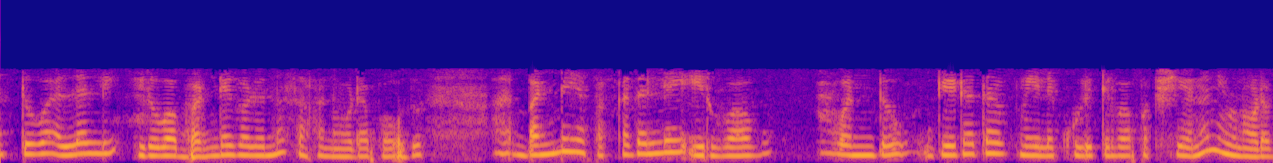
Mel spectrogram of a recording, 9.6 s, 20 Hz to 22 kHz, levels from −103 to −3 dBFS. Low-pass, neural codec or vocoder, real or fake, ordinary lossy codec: 7.2 kHz; codec, 16 kHz, 4 kbps, FunCodec, trained on Chinese and English, 50 frames a second; fake; AAC, 16 kbps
